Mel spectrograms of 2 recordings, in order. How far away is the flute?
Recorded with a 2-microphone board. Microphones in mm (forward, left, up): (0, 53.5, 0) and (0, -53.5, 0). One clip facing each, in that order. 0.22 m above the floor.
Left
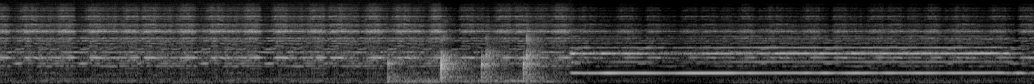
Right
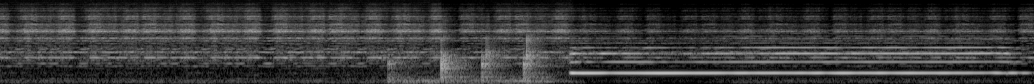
About 1.6 m.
